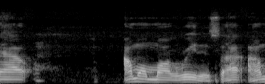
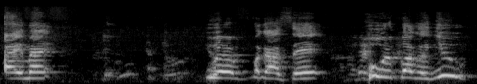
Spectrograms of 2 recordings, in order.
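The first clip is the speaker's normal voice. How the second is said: put-on high drunk yell; 12 semitones higher than usual. Drunk cousin stepping toward the officer, high mock-angry shout. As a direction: square up and yell at the cop.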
